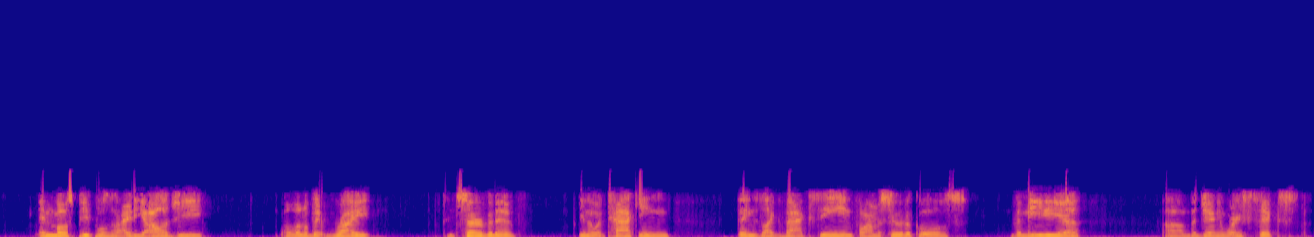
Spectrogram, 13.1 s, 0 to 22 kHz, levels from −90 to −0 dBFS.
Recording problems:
garbled, watery; badly; nothing above 6 kHz

